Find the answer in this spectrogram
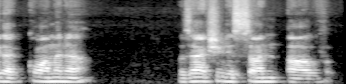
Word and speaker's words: Kwamina: On the other hand, Kwamina, spelled with a K, K-W-A, Kwamina, not Q.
